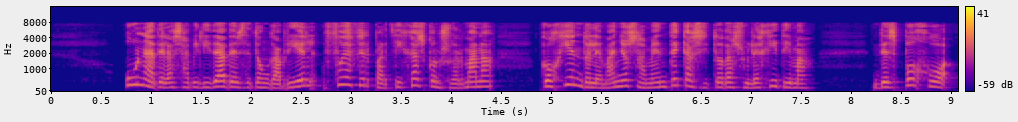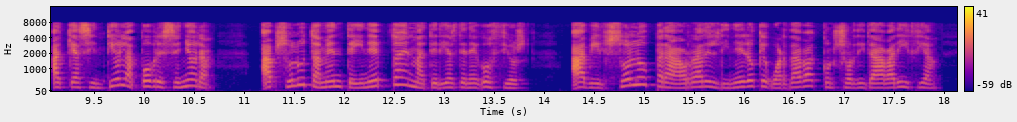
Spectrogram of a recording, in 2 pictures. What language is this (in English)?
Spanish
